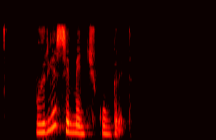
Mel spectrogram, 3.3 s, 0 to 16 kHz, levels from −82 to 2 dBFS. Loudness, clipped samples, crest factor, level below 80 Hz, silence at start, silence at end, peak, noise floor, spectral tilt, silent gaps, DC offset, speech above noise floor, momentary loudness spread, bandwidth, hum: -39 LUFS; under 0.1%; 20 dB; -84 dBFS; 0.55 s; 1.4 s; -22 dBFS; under -90 dBFS; -3 dB/octave; none; under 0.1%; over 50 dB; 16 LU; 8.2 kHz; none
